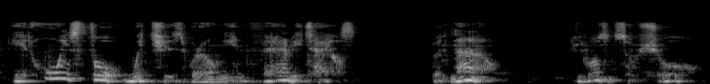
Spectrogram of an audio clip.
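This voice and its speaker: A man reading a children's story aloud in an expressive, theatrical narrating style. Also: on the high side, slow, lo-fi sound.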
